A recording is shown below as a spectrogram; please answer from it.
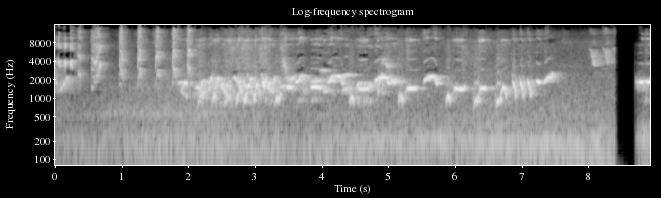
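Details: White-rumped shama singing as a lure to provoke rival birds: opening sharp clicks, then a long, rapid, varied run of whistled slurs and chattering notes, followed by a brief cut and one last high note.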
